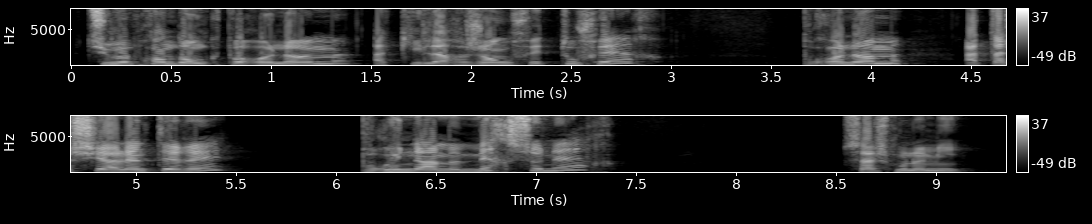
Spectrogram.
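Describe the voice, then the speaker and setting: Un homme jouant un docteur pédant et prétentieux. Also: male voice, medium pitch, close to an everyday voice. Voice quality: declaiming, lecturing, self-important. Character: pompous arrogant learned doctor, male, middle-aged. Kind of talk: reading a classic farce aloud.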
